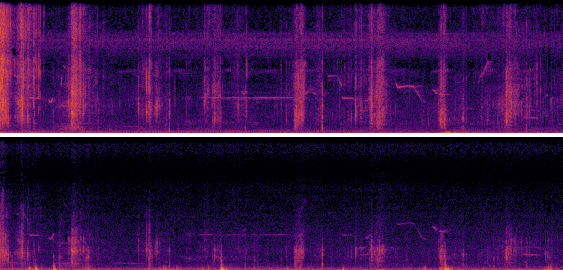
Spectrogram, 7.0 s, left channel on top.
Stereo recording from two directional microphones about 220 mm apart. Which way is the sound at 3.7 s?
30° left (ahead or behind).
